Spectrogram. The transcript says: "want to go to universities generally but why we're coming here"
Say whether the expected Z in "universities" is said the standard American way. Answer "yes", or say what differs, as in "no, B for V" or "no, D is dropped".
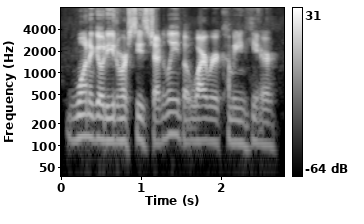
yes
